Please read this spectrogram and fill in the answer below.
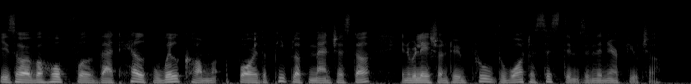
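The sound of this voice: A man talks at a fairly quick pace, his low voice dark and mellow in tone. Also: ordinary pitch variation.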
